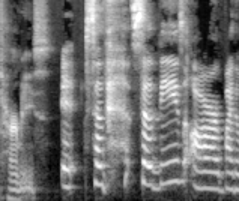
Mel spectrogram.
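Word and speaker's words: Hermès: And it's pronounced Hermes.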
